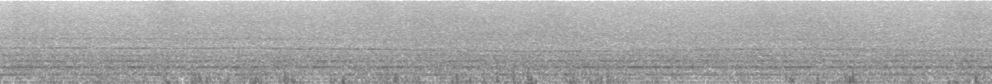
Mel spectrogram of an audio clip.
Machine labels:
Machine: fan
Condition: normal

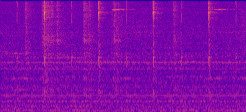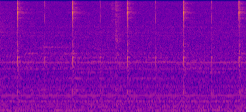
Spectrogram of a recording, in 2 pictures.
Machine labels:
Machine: valve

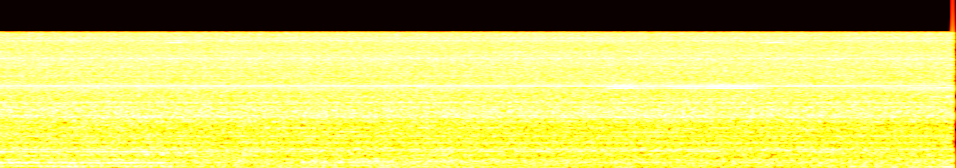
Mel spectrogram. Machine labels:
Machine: pump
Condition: normal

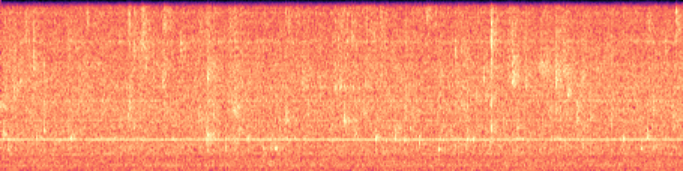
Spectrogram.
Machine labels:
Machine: pump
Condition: normal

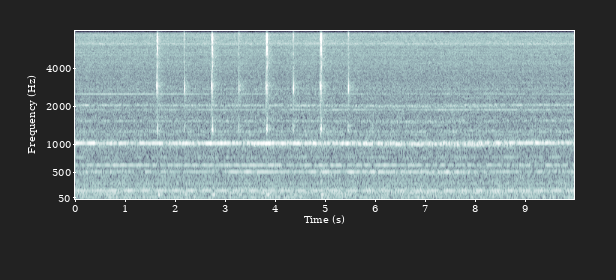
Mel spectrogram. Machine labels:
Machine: valve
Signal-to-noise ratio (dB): -6 dB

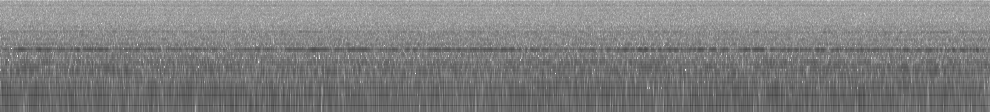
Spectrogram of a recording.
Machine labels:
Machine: fan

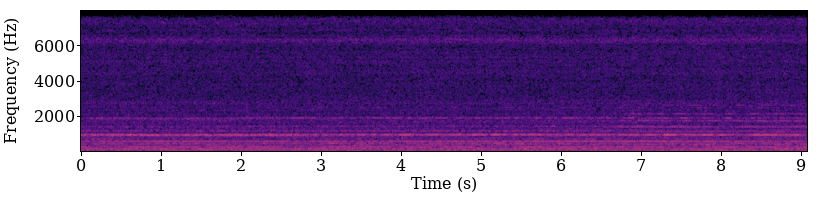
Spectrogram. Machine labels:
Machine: slide rail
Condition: normal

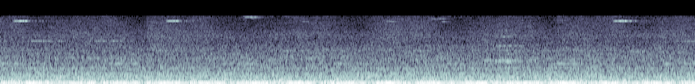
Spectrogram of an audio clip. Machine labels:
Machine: fan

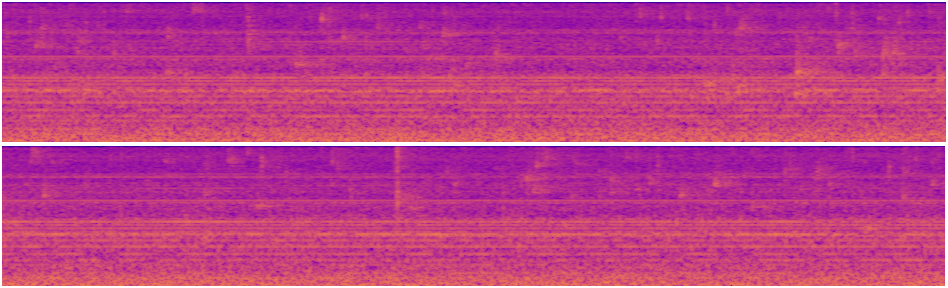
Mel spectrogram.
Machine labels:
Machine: pump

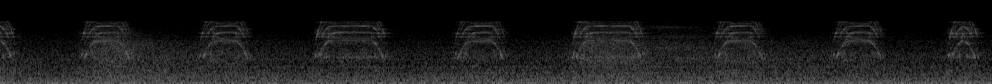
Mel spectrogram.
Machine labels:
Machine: slide rail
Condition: normal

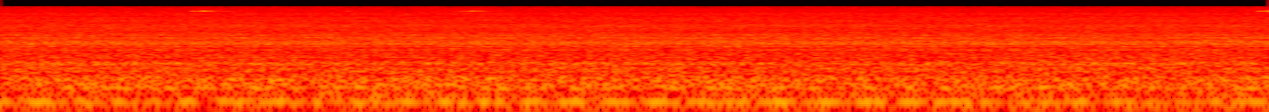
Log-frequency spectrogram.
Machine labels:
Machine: fan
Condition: normal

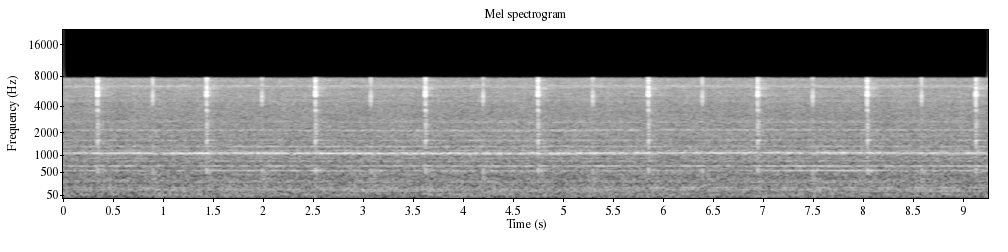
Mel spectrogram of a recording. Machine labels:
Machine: valve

